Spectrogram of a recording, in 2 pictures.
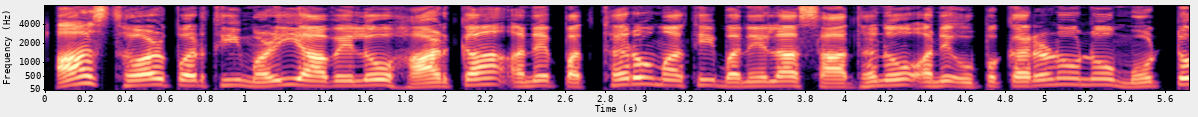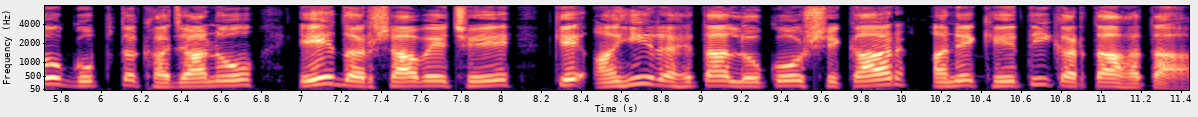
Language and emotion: Gujarati, neutral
